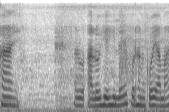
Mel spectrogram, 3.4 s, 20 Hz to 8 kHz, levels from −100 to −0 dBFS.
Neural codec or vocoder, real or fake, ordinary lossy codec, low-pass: none; real; none; 7.2 kHz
